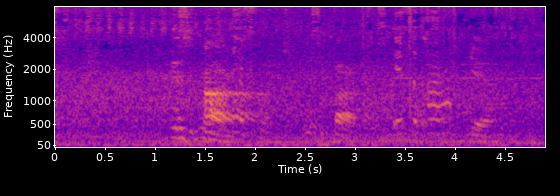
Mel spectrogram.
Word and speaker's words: Issachar: How do you pronounce it? Issachar.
